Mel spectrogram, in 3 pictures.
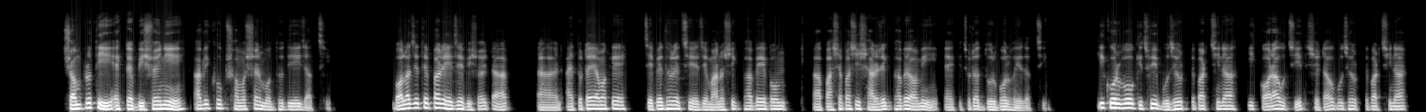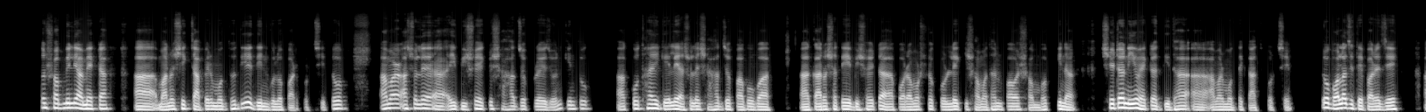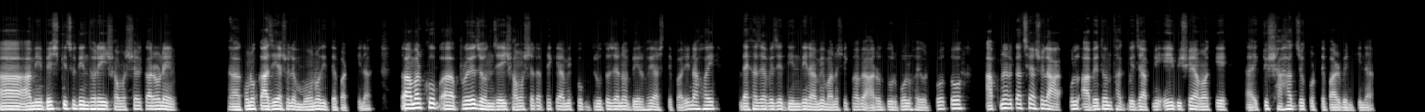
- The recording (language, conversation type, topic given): Bengali, advice, নতুন সমাজে ভাষা ও আচরণে আত্মবিশ্বাস কীভাবে পাব?
- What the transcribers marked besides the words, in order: tapping; sniff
